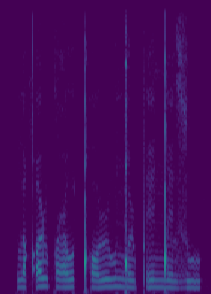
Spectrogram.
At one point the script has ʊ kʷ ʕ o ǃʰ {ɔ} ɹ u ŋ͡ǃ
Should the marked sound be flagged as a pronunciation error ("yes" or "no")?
no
